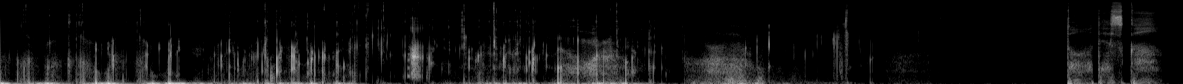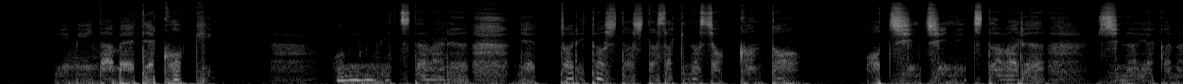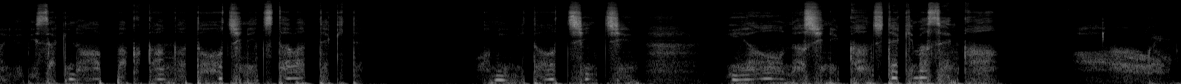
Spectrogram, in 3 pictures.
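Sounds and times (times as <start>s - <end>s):
wet ear licking: 0.0s - 8.8s
whispering: 10.7s - 11.6s, 12.4s - 14.0s, 15.2s - 19.9s, 20.6s - 27.3s, 28.5s - 30.1s, 31.0s - 33.7s, 34.4s - 35.4s.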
